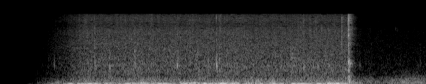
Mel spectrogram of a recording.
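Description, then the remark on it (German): Steady rain pours down outside in a dense, hissing wash for about three seconds, with a sharp click near the end before the downpour abruptly falls away into quiet. “Ach, es regnet draußen.”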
